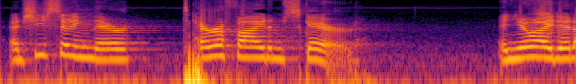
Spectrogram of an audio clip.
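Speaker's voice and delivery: ordinary delivery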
